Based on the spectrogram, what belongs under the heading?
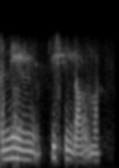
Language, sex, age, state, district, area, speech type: Telugu, female, 30-45, Andhra Pradesh, N T Rama Rao, urban, conversation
